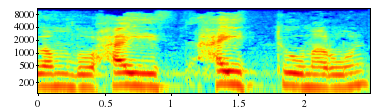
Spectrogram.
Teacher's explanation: صارت الثاء مع التاء تاء مشددة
